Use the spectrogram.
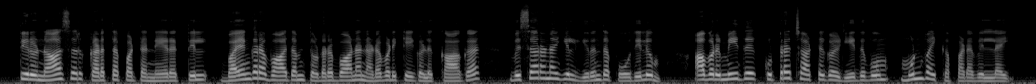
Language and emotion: Tamil, neutral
